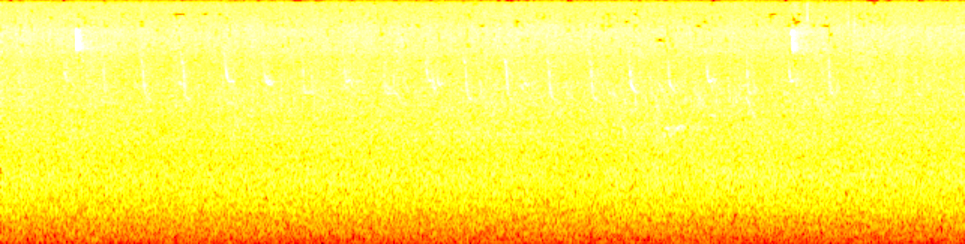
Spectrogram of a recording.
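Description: Faint bird chirps: a string of short, high, downward-sliding notes, several a second, over a steady soft hiss, with two brief sharp ticks about half a second in and near the end.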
